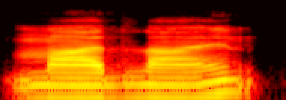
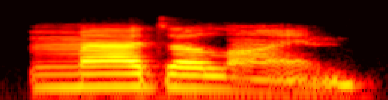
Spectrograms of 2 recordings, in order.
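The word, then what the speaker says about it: Madeline: and who else line mline mline or mine madine oh mline pronounce it again madaline madaline okay I've been pronouncing your name wrong all a while madaline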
